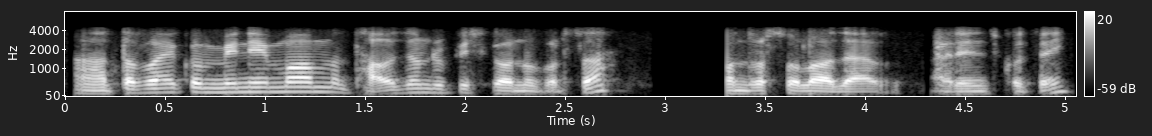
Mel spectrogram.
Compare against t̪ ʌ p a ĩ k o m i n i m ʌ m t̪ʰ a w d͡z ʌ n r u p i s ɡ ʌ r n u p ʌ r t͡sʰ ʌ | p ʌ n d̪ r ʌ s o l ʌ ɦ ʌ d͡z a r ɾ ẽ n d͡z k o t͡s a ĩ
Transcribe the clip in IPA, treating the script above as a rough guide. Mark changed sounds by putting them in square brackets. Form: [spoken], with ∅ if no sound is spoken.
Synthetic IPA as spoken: t̪ ʌ p a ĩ k o m i n i m ʌ m t̪ʰ a w d͡z ʌ n r u p i s ɡ ʌ r n u p ʌ r t͡sʰ ʌ | p ʌ n d̪ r ʌ s o l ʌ ɦ ʌ d͡z a r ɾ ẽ n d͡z k o t͡s a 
